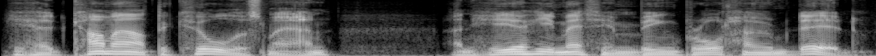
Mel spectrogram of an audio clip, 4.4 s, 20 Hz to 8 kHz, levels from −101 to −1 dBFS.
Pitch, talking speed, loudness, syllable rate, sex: 95 Hz, 235 wpm, -17 LUFS, 5.0 syllables/s, male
